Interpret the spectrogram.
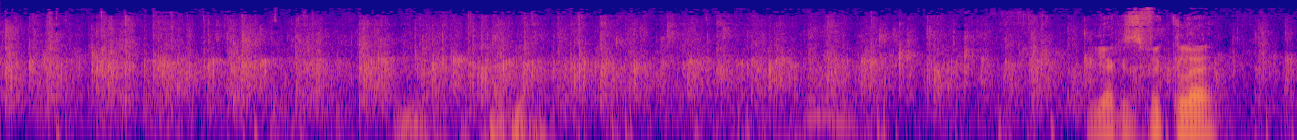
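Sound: audience applause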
